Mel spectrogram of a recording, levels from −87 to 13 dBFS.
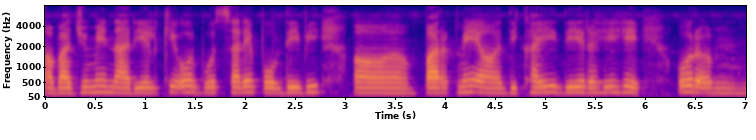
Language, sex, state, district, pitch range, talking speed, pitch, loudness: Hindi, female, Chhattisgarh, Sukma, 170-190 Hz, 180 wpm, 180 Hz, -20 LUFS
